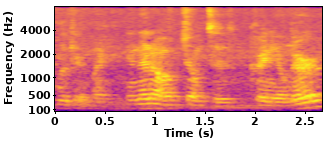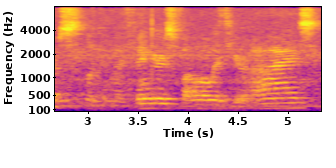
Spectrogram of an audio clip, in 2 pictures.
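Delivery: normal talking voice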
